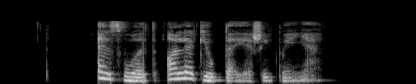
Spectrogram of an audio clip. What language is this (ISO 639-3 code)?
hun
